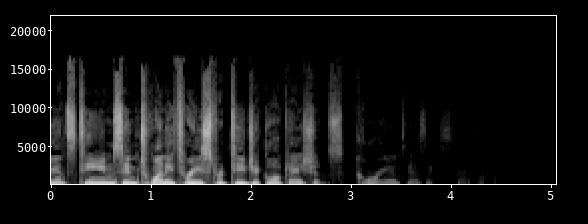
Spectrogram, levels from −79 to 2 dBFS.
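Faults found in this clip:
Truncation distortion on fade-out, 2.02 to 5.06 s. Fade/gain stage requantizes without dither, consistent with an effective 10-bit word length. As the fade-out from about 2 s lowers the level, the speech waveform collapses into a few coarse square steps. Audible grit on the decaying speech, worst 2.95 to 5.06 s. Probable component: final gain or fade stage.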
